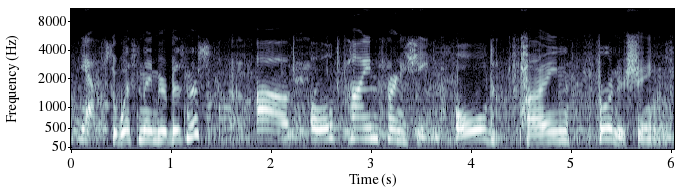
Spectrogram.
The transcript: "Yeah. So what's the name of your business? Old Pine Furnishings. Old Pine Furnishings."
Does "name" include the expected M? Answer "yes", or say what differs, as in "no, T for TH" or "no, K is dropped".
no, M is dropped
